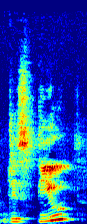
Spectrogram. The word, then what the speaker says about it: dispute: in dispute в спор смотрите на слово dispute оно похоже на русское слово диспут но читается оно с ударением на букву ю dispute и переводится оно спор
